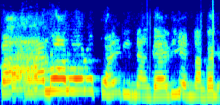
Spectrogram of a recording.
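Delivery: very high, sing-song, mocking voice.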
